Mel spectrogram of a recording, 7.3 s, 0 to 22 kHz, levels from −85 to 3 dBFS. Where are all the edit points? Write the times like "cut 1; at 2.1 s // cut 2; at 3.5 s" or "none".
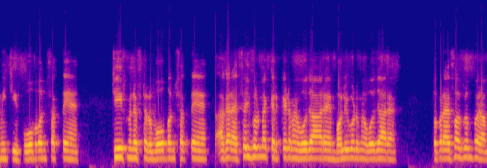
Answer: cut 1; at 3.3 s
